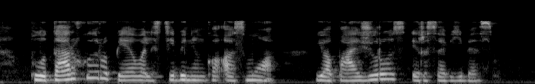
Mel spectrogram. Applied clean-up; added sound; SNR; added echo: none; none; none; none.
